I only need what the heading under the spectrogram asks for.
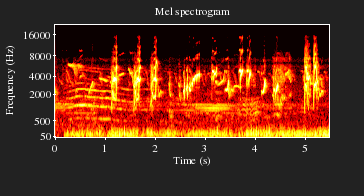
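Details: Lesser green leafbird kept in a cage, an untrained bird singing often, for tutoring other cage birds. Spaced whistled notes and short slurred chirps, some bright and piercing, over a constant low rumble and a steady tone.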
